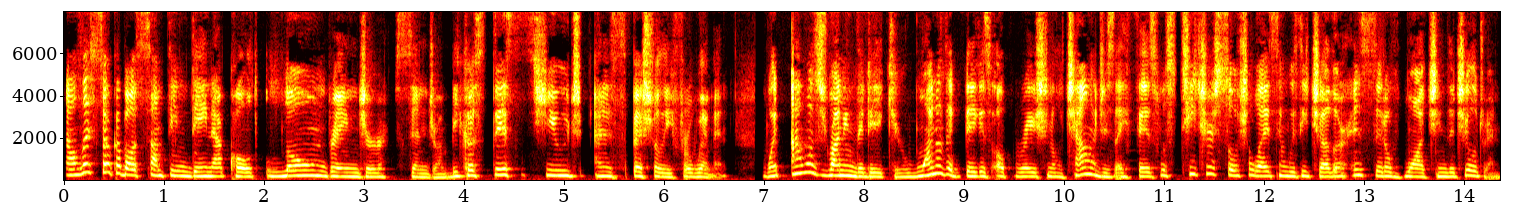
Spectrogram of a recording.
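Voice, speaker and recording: A woman with a non-native accent speaks at a fairly quick pace with hardly any pauses. Her fairly high voice is somewhat breathy, with lively intonation. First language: not English. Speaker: podcast host, bookkeeper and business coach. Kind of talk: solo podcast monologue.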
